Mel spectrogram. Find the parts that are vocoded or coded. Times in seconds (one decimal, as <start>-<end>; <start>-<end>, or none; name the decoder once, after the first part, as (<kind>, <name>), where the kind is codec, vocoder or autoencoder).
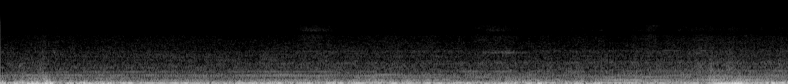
0.0-1.2 (vocoder, WaveNeXt); 2.0-2.6; 4.4-6.3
